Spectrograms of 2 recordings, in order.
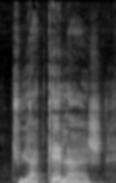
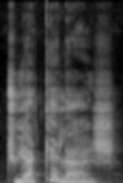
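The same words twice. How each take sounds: First: Said in the usual way. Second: "Tu as quel âge?" slow, high-set with pitch lifted; rising question model. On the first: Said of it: "repeated plainly". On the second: Shown as a demonstration. Teacher modelling French intonation question for learners. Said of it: "teacher models intonation question".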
